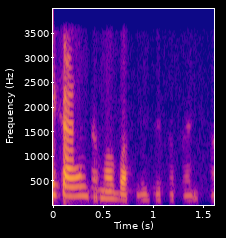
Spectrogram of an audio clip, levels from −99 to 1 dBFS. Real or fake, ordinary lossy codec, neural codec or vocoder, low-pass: real; none; none; 3.6 kHz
